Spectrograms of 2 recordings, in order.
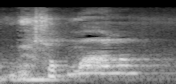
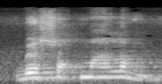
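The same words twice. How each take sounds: First: Besok malam jumps far higher as a startled question; shocked echo. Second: Said in the usual way. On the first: Retold or imitated. Preacher hearing he must preach tomorrow night, startled disbelief. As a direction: repeat Besok malam in disbelief, pitch leaping up.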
